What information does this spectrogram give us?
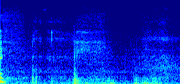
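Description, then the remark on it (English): A couple of sharp pen clicks, fairly quiet, followed by soft scratchy writing on paper, with light breathing in the background and no talking. “Give me a pen.”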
